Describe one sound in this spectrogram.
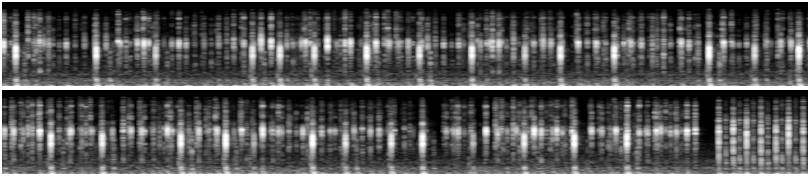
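Fast typing clatters on a mechanical keyboard, close up.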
